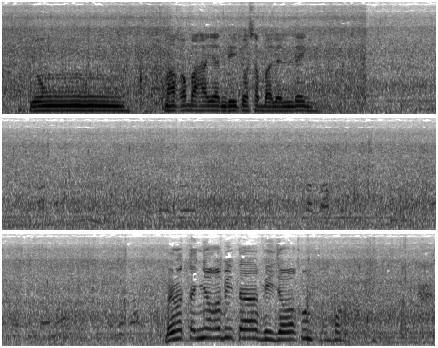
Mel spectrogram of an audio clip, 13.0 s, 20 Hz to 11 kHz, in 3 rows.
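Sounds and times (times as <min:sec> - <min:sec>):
floodwater rushing: 0:00.0 - 0:13.0.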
